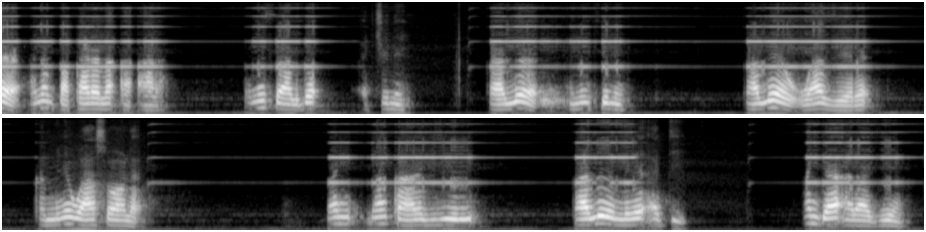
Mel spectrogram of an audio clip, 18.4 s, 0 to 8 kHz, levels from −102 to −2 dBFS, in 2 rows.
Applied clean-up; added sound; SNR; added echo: neural mask model RNNoise.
